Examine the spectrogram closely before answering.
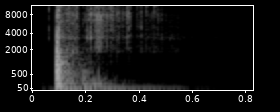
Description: Pill box on table sound

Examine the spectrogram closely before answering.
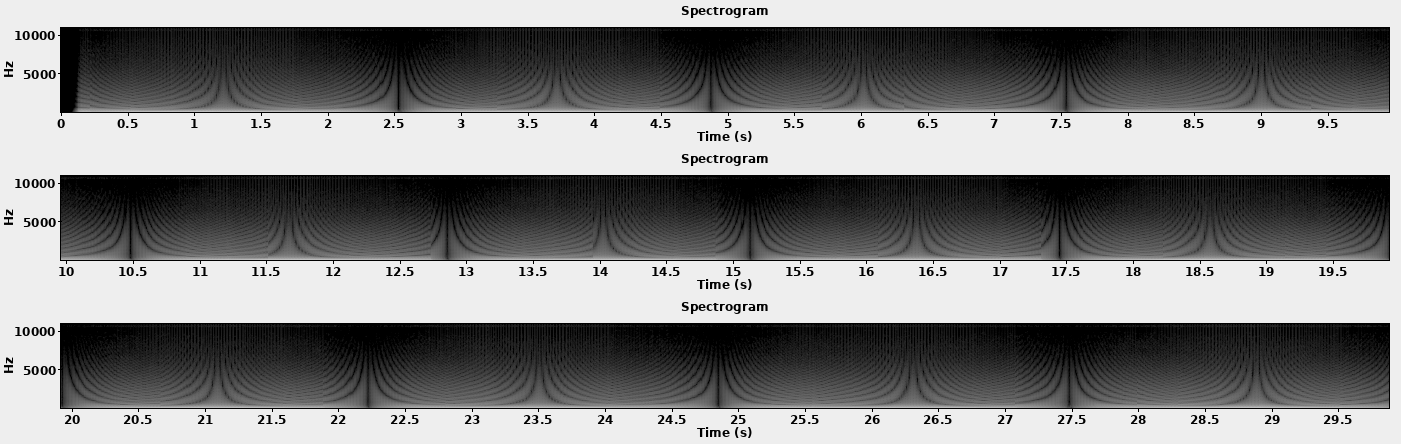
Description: Deep Pulsating Synth

